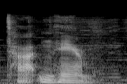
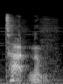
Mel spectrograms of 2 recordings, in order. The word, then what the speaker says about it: Tottenham: See, most people would say Tottenham. It's Tottenham.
